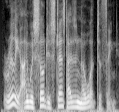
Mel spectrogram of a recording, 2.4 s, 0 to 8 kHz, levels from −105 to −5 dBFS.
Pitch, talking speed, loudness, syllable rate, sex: 140 Hz, 275 wpm, -15 LUFS, 6.2 syllables/s, male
